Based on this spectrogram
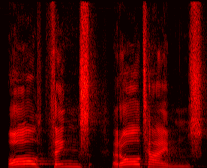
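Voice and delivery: "All" and "all" stretched out, very slow; stress on all. Shown as a demonstration. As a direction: lean slowly on each "all". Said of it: "Look at that word all".

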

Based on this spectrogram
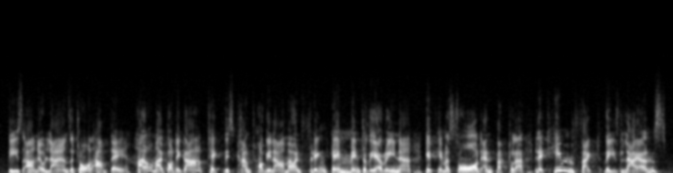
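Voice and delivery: high, imperious royal command; taunt, then order the guards grandly; mocking king. A narrator's reading. King ordering his bodyguard to seize the count, imperious.

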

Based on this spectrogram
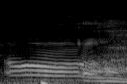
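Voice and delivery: high, strained moan of pain; a thin hurting cry; mock agonized whimper. Lawyer kicked between legs.

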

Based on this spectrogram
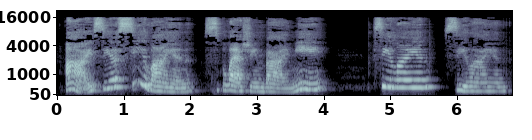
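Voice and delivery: slow, sing-song picture-book reading; punchy, drawn-out storytime narration; read-aloud to children. A narrator's reading. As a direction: read it to little ones with big pitch swings and pauses.

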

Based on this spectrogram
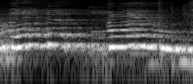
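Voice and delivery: very high, loud squeal of terror; hammed-up shriek at a little spider; mock panic. Acts his panic at a spider.

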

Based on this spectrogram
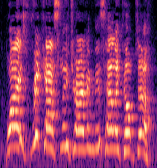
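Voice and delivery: high, loud mock outrage; incredulous. Real, not acted. Player spotting an odd pilot, loud high disbelief. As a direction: yell your disbelief at the screen. Absurd pilot model in game.

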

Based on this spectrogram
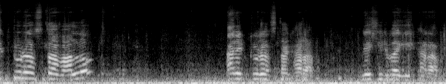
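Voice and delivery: loud, jolted by the rough road; on a bumpy road. Real, not acted. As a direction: talk over a bumpy ride. Driving on a rough dusty road.

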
